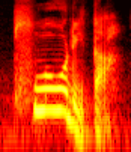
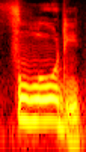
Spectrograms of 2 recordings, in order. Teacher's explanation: we don't have F sound in Korean so all the F sounds is turning to p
